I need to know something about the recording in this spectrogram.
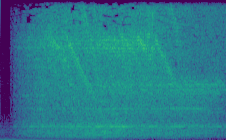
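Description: Logo-intro sound effect: a hissing swell with a steady tone under it and faint falling high sweeps, fading away near the end.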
